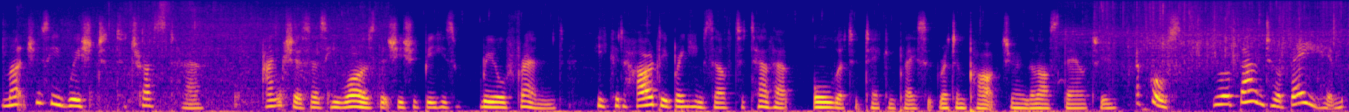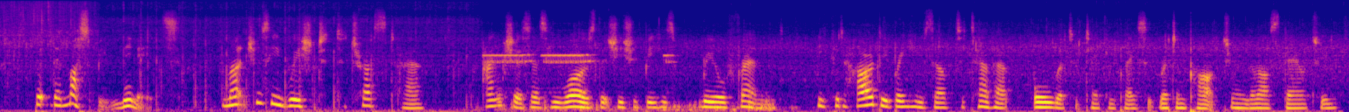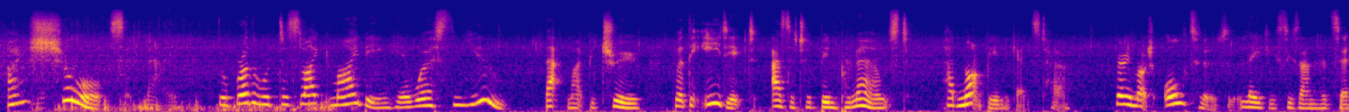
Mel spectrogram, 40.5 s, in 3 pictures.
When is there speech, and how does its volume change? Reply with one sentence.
The speech can be heard from 0.0 to 40.4 s, at a steady volume.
